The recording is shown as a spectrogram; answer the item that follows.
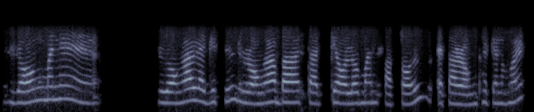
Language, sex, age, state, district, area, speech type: Assamese, female, 18-30, Assam, Sonitpur, rural, conversation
